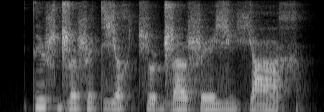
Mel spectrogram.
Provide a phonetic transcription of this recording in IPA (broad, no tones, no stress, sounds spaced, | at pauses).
t i ʂ ɖ͡ʐ ɐ ʂ e t ʑ ɐ x t͡ɕ o ɖ͡ʐ a ʂ e ʑ i ç a x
